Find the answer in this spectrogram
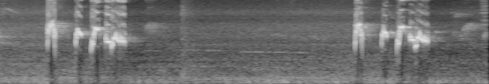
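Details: Red-whiskered bulbul singing in the morning, recorded as a lure for training birds: two quick bursts of bright, clipped whistled notes swooping between high and mid pitch, separated by about three seconds of quiet background hiss.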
